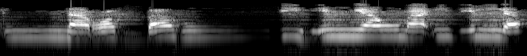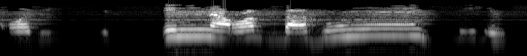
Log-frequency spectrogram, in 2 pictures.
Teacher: آپ یہاں پر غنہ کر رہے ہیں، میم کو آپ نے ہلکا سا چھپایا ہوا ہے، لپس آپ کے لٹل بٹ کھلے ہوئے ہیں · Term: اخفاء شفوی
